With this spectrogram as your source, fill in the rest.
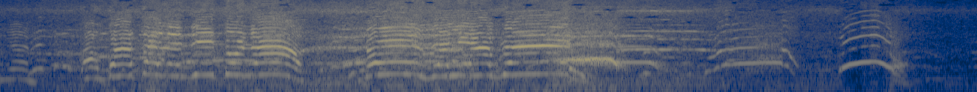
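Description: Panicked people scream and shout during flooding in Quezon City after heavy rain, several high, wavering cries overlapping in a close, loud crowd before a final pair of shrieks.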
